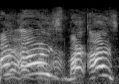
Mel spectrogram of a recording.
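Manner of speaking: high, loud, mock dramatic wail of pain. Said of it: "He's like".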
